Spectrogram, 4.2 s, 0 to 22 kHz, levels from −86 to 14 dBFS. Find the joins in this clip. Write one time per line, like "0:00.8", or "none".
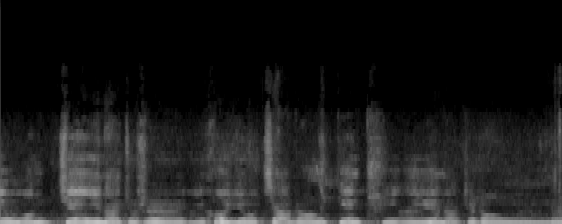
none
